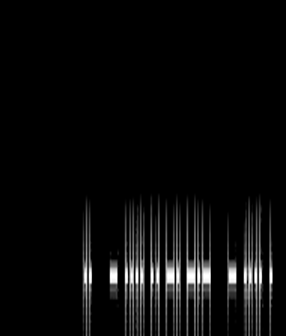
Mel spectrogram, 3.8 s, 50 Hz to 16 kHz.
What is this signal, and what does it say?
Morse code, heard as a keyed tone, about 34 wpm, 700 Hz. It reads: I THINK THE
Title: Sets of 3 Words 35wpm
